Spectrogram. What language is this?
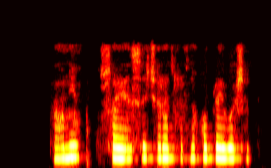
Uzbek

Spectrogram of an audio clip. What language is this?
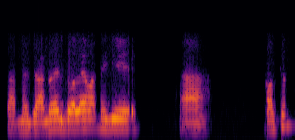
Assamese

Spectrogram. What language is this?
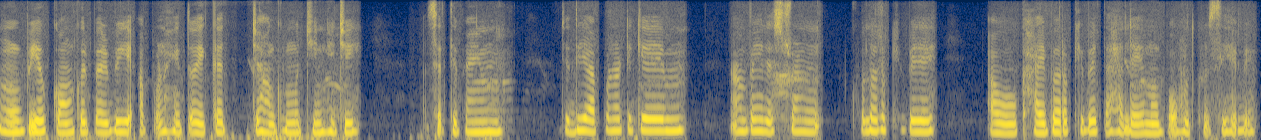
Odia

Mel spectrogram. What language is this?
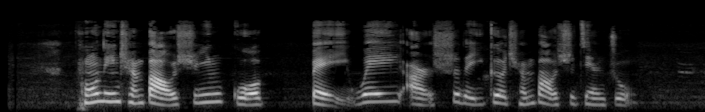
Chinese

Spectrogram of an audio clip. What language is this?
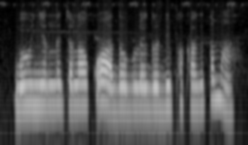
Santali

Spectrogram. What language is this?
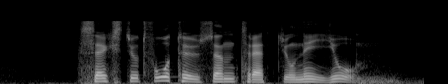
Swedish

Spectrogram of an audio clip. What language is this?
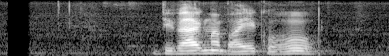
Nepali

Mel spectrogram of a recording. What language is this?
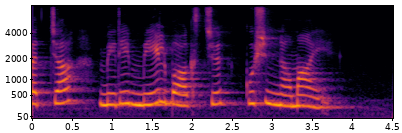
Dogri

